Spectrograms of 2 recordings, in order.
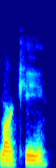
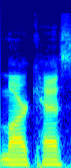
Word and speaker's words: marquis: It's pronounced Marquis. Like Marcus Brownlee? I don't know how to pronounce Marquis any other way than Marquis. We looked it up one time. Marquis is technically the French pronunciation, which British nobility will sometimes use, but Marquess is like the Brits pronunciation.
